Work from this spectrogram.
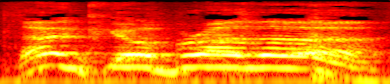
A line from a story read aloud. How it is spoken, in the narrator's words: You shout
